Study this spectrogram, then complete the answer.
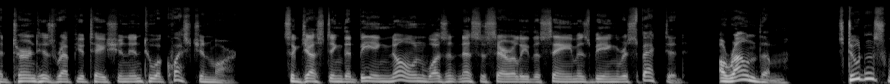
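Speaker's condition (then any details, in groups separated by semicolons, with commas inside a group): No condition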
